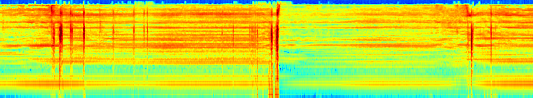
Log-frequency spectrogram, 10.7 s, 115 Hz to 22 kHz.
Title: Acer Predator Orion 3000 loud buzzing noise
